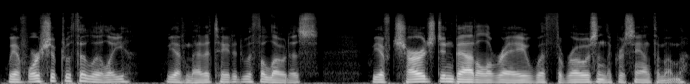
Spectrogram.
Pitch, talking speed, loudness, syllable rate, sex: 110 Hz, 210 wpm, -19 LUFS, 6.2 syllables/s, male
